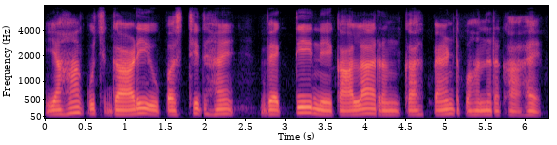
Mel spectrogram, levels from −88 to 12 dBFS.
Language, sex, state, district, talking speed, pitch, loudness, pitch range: Hindi, male, Jharkhand, Palamu, 135 wpm, 115 Hz, -18 LUFS, 105-125 Hz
